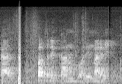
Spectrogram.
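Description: A man's voice reciting an oath in Nepali into a microphone, with one sharp knock about half a second in, louder than the voice.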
